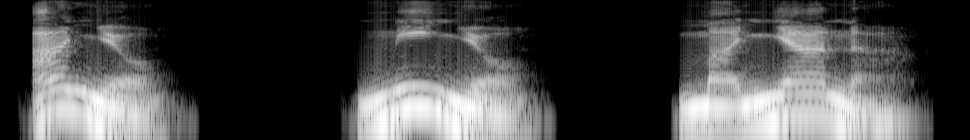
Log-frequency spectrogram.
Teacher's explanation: The letter N makes the NY sound, similar to the NY sound in the English word canyon.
